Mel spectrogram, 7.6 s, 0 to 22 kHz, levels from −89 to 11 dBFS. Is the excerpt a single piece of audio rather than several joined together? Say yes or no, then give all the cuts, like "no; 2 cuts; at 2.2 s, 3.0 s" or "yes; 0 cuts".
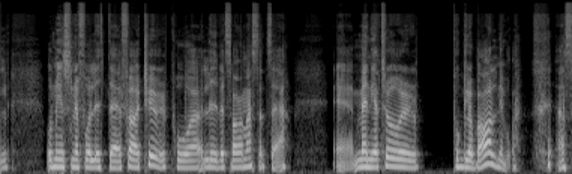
no; 1 cut; at 3.1 s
